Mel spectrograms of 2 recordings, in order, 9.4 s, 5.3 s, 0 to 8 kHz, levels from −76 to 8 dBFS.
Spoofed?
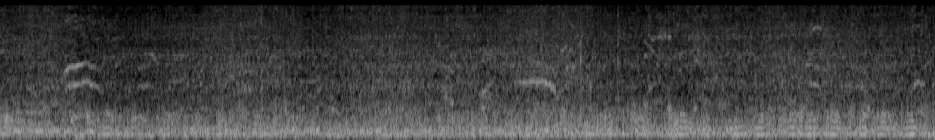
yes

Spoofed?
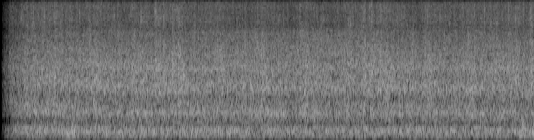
yes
